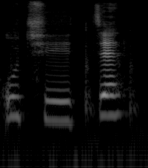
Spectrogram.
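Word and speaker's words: учитель: 그러니까 아 밑줄은 강세구나 하고 기억을 해 주시면 될 거 같고 우치젤. 자 요것도 미리 말씀드렸죠? 때와 예가 있으면 째 소리가 난다. 그래서 우치째 하면은 선생님입니다라고 되겠죠.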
